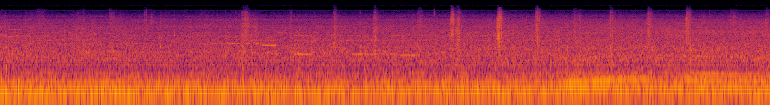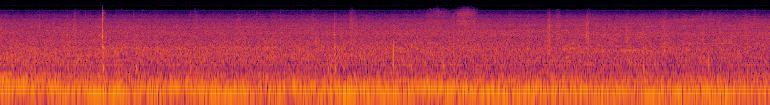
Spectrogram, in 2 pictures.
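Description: Steady low rumble of road traffic on a city street at night, with a few sharp clicks and a short wavering pitched sound about halfway through.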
